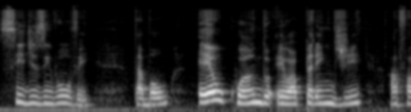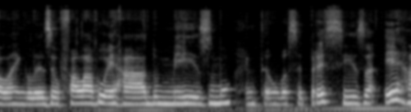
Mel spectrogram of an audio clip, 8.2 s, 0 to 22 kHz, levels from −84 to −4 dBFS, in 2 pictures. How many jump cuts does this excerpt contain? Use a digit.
3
